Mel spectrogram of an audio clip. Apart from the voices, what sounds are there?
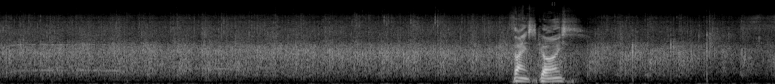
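audience applause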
